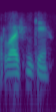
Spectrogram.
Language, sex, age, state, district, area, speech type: Kashmiri, female, 18-30, Jammu and Kashmir, Kulgam, rural, conversation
